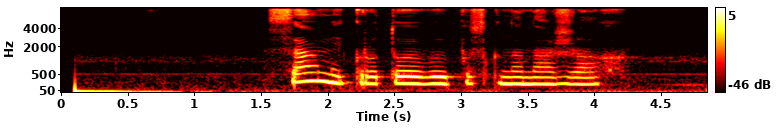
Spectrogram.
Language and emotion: Russian, sad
